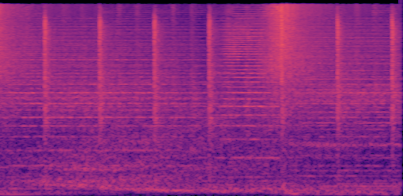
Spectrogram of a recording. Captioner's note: engines roaring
